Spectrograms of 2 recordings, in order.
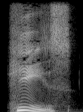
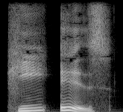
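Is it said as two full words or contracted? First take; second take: contracted; full. First: The words are joined into one syllable. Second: The two words are said in full. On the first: "luego contraído con el pronombre personal" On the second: "oirá el verbo sin contracción"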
